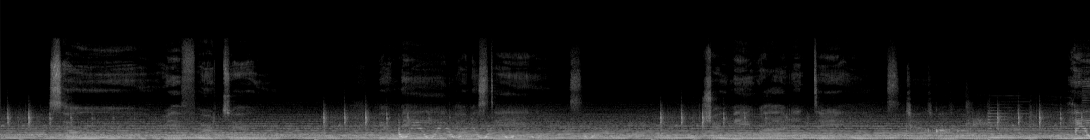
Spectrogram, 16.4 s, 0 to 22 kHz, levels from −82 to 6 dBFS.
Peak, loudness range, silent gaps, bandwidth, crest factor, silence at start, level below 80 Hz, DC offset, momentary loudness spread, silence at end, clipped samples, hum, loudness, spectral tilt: -8 dBFS; 3 LU; none; 15.5 kHz; 18 dB; 0 s; -64 dBFS; under 0.1%; 5 LU; 0 s; under 0.1%; none; -26 LUFS; -5 dB/octave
